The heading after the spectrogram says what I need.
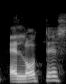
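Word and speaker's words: Helotes: So in Spanish it's elotees like elote like corn elote. But and and in English it's the the the the white way.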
